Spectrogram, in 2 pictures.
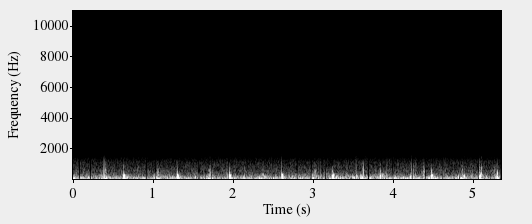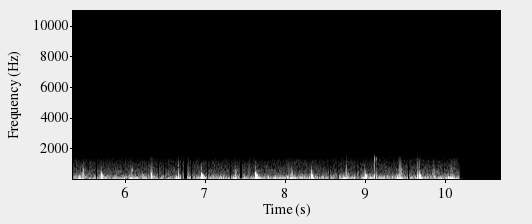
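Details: Heart sounds recorded with a smartphone app while staying still in a quiet place: steady, regular heartbeat thumps at about 90 a minute over a low muffled rumble; normal heart sounds.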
